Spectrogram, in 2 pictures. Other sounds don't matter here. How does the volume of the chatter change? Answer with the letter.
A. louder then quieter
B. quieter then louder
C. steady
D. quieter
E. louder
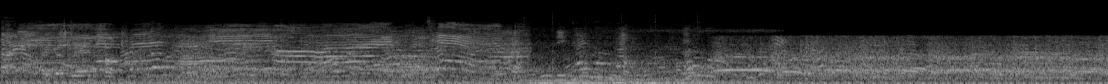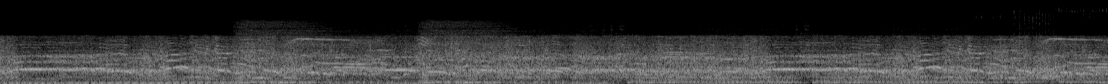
C.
